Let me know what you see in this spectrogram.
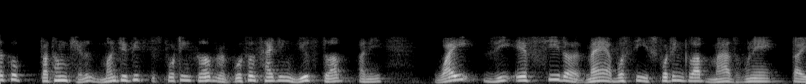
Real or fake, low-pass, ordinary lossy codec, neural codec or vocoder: fake; 3.6 kHz; none; codec, 24 kHz, 0.5 kbps, DualCodec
